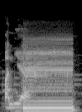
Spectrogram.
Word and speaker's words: Panya: Sebenarnya hampir sih, hampir belum sempurna benar, karena itu dibacanya Ekanit Panya. Oh. Bukan nye. Tapi berarti ditekanin di N ya? Iya, Panya, bukan Panya.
